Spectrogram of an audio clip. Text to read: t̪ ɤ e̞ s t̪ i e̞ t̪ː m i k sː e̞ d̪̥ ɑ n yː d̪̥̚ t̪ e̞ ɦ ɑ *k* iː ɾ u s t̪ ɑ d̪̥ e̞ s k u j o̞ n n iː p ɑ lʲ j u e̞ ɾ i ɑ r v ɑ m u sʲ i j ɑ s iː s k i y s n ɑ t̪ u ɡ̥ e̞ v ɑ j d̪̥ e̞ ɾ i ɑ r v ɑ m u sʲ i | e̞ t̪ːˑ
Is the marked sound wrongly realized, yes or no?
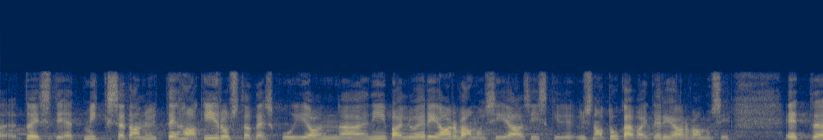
no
